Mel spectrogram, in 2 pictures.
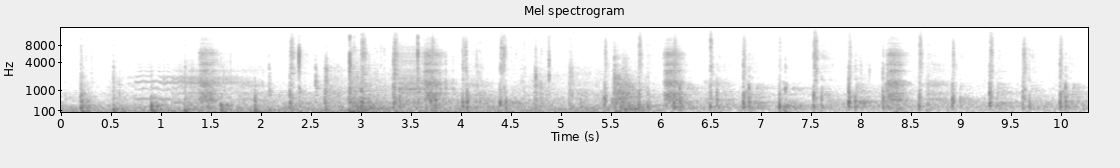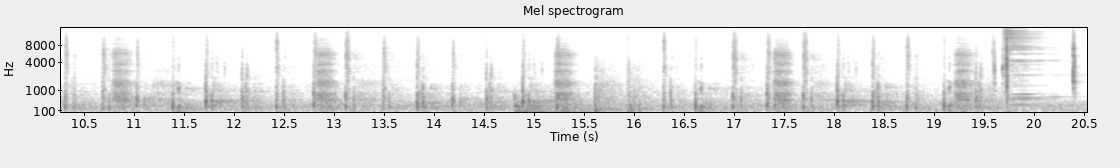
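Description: Footsteps thud steadily across a wooden floor.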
